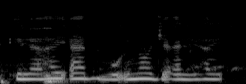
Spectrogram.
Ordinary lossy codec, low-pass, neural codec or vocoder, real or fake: none; 9.9 kHz; none; real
